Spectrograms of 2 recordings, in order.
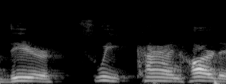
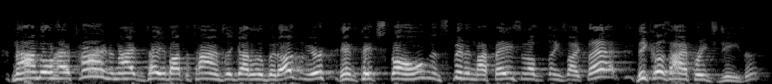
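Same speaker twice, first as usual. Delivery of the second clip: ordinary delivery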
